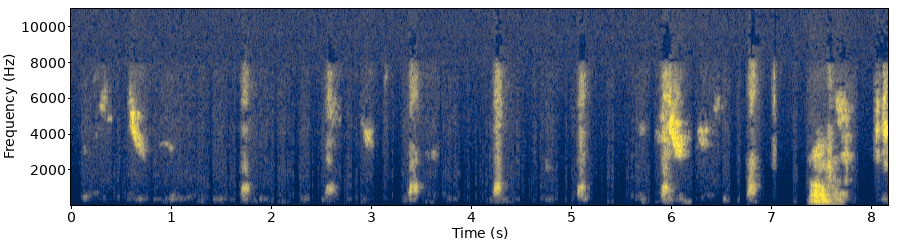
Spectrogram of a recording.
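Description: A horse snorts once, loud and short, near the end. Before it come soft, light taps about once a second while the horse is handled, along with a few faint high chirps.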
